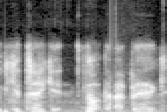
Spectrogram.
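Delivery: very quiet, barely audible whisper. Whispering to the others about a young dragon: whispering. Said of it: "I'm gonna whisper to them".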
